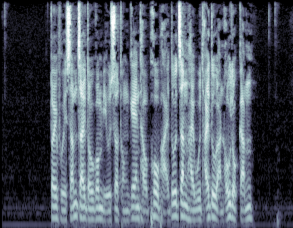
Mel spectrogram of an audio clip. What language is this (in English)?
Cantonese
